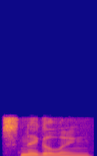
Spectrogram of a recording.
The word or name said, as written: sniggling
